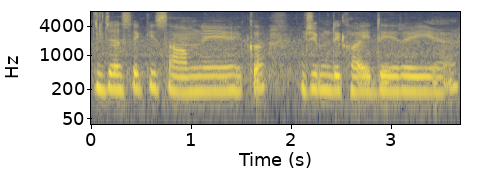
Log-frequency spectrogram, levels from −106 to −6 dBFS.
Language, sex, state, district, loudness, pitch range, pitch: Hindi, female, Chandigarh, Chandigarh, -17 LUFS, 185-215 Hz, 195 Hz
